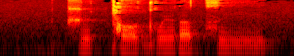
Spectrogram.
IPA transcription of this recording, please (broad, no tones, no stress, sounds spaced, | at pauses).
t͡ʃ y ǀ o d w y ɾ ə t͡s i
